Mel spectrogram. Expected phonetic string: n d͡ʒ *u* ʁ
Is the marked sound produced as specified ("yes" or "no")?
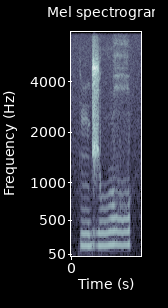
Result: yes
